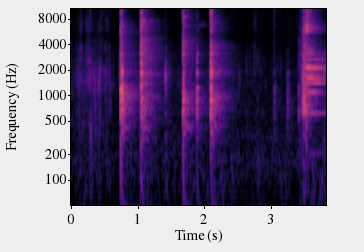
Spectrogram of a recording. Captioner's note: crab cracking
